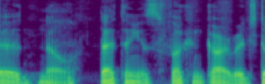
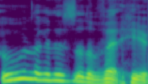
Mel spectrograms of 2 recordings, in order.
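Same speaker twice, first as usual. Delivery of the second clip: very high, gushing, excited delight with swooping pitch; 12 semitones higher, 5 dB louder than usual. Retelling what a cashier said about a car pulling in: imitating an excited remark. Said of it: "she said it like she was excited".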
